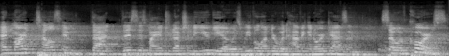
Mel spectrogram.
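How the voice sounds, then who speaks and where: A man's voice: high-pitched, fairly even intonation, moderate pace. A man in his twenties telling a comic anecdote as a panelist in an echoey convention room. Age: 20s. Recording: echoey hall, distant mic.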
